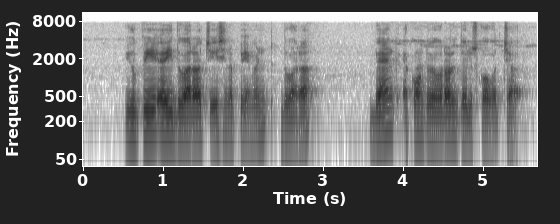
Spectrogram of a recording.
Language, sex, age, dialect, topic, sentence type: Telugu, male, 18-24, Utterandhra, banking, question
